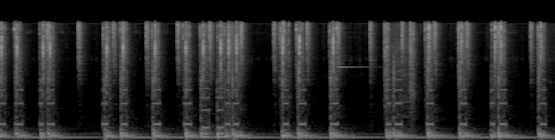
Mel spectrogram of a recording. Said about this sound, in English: If you would like to hear some more clever musical applications of the typewriter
